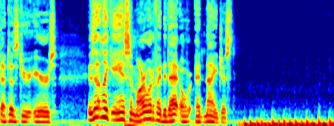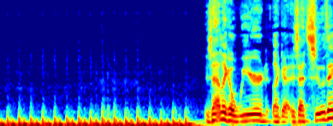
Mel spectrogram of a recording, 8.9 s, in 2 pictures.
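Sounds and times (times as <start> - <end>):
speech: 0.0 - 3.3, 7.2 - 8.8
voice imitating a drum roll: 3.2 - 7.9.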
